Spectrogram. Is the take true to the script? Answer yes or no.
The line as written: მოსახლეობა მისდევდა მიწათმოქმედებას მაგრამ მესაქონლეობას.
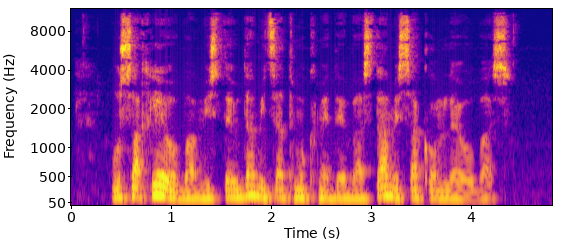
no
